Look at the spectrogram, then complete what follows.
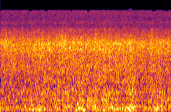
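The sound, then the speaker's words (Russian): Very clean river water rushes and roars in a steady, loud, dense wash of noise, unbroken, with no voices over it. “Такие зеленые островки, вода чистейшая, шумит всей своей мощью.”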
